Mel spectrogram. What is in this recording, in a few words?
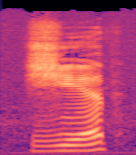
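"zhieb", goat, San Lucas Quiaviní Zapotec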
